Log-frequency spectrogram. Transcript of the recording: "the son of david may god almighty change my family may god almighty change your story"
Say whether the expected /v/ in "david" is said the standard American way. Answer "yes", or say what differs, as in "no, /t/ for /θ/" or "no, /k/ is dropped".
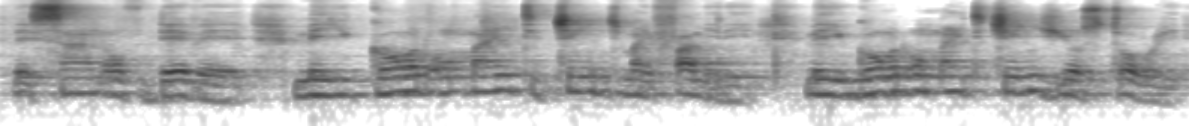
yes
